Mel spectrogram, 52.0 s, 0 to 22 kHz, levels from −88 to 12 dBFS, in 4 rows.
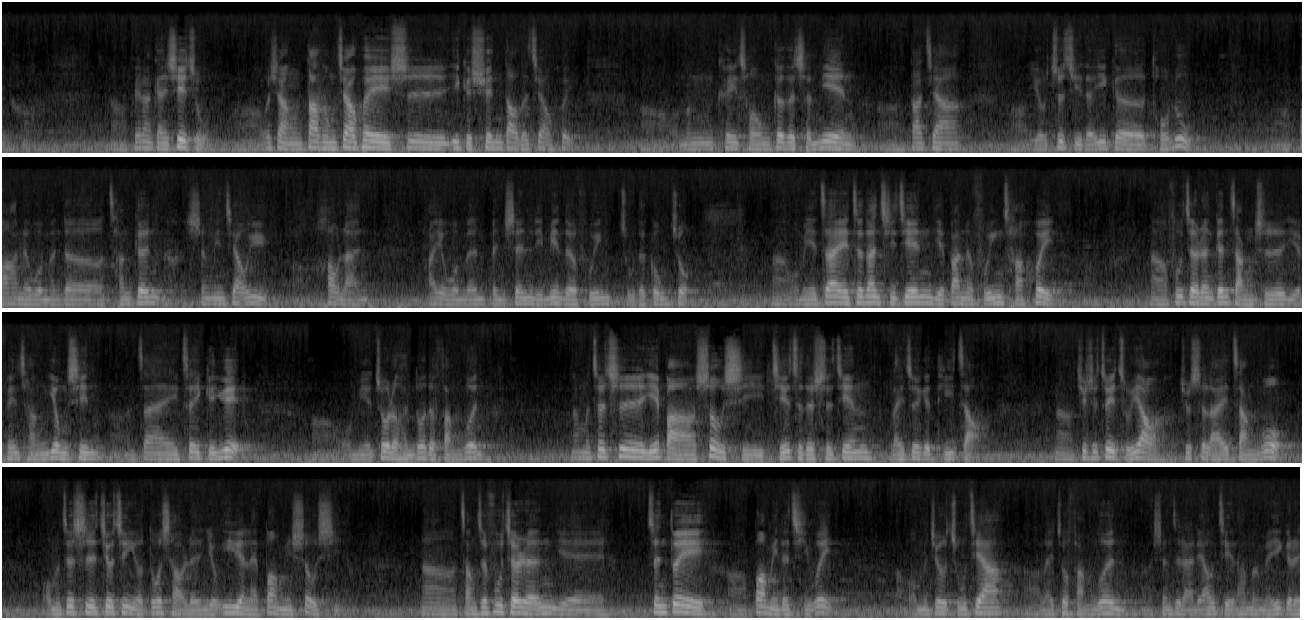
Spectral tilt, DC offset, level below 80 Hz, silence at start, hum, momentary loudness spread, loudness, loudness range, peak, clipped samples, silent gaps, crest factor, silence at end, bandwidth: -5.5 dB/octave; under 0.1%; -56 dBFS; 0 s; none; 16 LU; -35 LUFS; 5 LU; -14 dBFS; under 0.1%; none; 20 dB; 0 s; 16.5 kHz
